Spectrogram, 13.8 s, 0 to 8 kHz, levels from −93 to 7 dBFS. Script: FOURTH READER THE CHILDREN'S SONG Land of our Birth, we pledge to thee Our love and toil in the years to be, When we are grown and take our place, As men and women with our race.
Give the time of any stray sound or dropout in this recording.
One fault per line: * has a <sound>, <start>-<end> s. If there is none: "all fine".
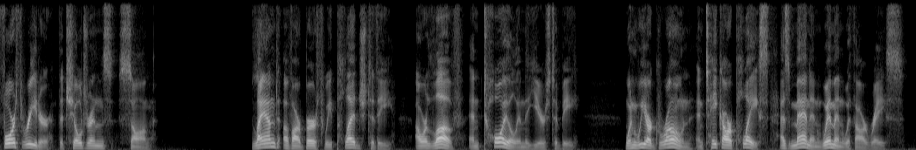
all fine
